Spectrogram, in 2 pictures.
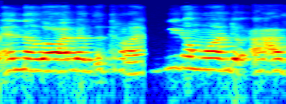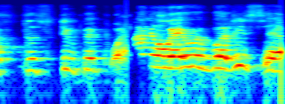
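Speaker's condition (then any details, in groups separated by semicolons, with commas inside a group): Cerebral palsy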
